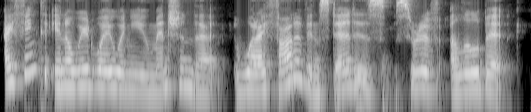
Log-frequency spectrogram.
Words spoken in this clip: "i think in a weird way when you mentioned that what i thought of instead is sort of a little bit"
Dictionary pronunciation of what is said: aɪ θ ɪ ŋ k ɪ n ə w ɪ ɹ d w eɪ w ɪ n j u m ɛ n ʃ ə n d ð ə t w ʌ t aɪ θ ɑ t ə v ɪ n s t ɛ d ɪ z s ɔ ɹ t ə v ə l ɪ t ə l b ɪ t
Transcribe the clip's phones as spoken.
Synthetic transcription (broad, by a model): aɪ θ ɪ ŋ k ɪ n ə w ɪ ɹ d w eɪ w ɪ n j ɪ m ɛ n ʃ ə n ð ə t w ʌ t aɪ θ ɑ t ə v ɪ n s t ɛ d ɪ z s ɔ ɹ t ə v ə l ɪ t l b ɪ t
